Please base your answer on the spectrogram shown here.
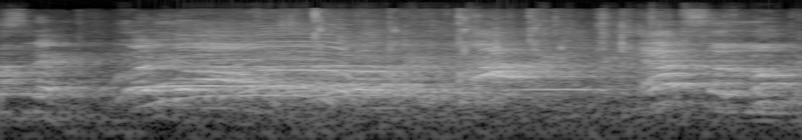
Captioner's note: cheering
